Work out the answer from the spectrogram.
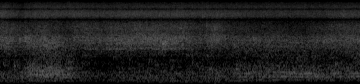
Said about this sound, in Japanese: お湯加減大丈夫ですか？胸や足に、腕にも順番にシャワーのお湯をかけていきますね。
